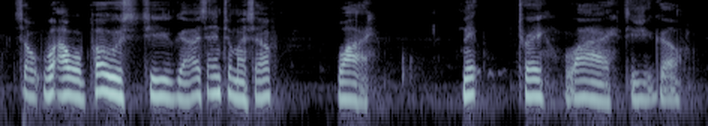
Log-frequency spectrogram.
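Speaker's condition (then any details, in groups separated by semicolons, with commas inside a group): ALS; bulbar-upper onset, tongue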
